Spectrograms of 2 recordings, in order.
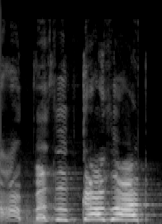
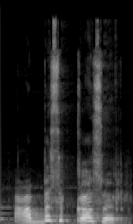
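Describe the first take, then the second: First: عباس اتكسر said slowly through laughter; laughing. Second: Said in the usual way. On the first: Real, not acted. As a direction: say عباس اتكسر while cracking up. Repeats it while still laughing.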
